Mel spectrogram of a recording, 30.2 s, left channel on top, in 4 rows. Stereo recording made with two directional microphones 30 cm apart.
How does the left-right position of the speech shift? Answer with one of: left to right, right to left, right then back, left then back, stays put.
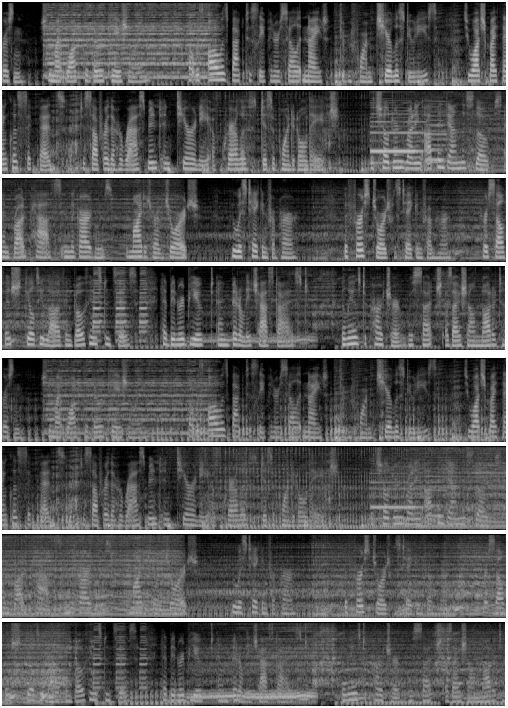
stays put.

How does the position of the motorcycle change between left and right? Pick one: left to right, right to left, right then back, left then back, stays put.
stays put.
